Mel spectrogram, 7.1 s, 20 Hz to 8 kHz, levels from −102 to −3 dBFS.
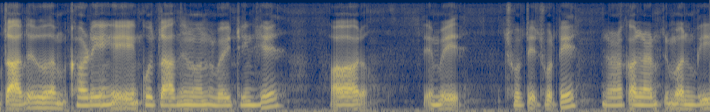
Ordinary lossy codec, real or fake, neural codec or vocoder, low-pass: none; fake; autoencoder, 22.05 kHz, a latent of 192 numbers a frame, VITS, trained on many speakers; 7.2 kHz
